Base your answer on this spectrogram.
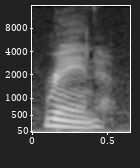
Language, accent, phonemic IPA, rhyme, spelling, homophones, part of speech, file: English, US, /ɹeɪn/, -eɪn, rein, rain / reign, noun / verb, En-us-rein.ogg
- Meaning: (noun) 1. A strap or rope attached to a bridle or bit, used to control a horse, other animal or young child 2. An instrument or means of curbing, restraining, or governing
